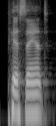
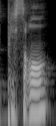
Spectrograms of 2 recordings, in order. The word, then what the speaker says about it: pissant: Where when he went undercover, his undercover name was Pissant, but he kept saying it was Pisson. Yeah. It was French. That's Pisson.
